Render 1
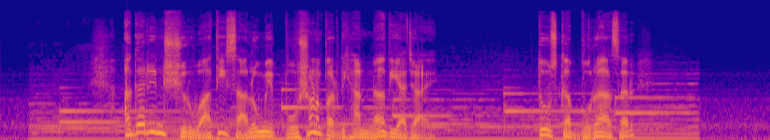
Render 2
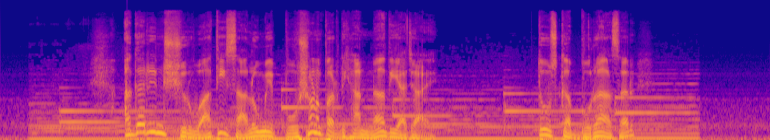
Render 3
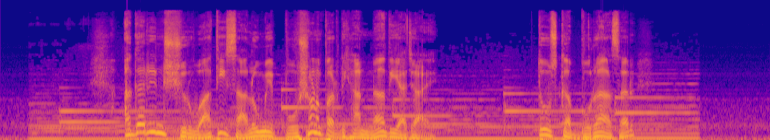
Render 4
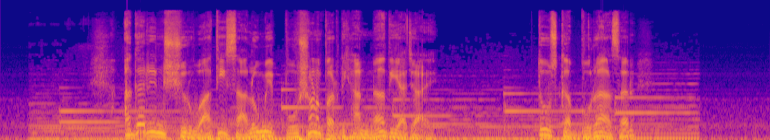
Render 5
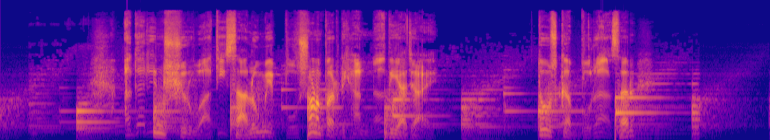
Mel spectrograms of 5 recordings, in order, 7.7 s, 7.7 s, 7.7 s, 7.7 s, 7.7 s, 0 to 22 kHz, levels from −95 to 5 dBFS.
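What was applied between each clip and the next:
bass shelf 75 Hz +10 dB; trim +6 dB
treble shelf 5.4 kHz +10 dB; trim -2 dB
octave divider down 1 oct, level -4 dB
LFO high-pass saw up 1.3 Hz 860–4900 Hz

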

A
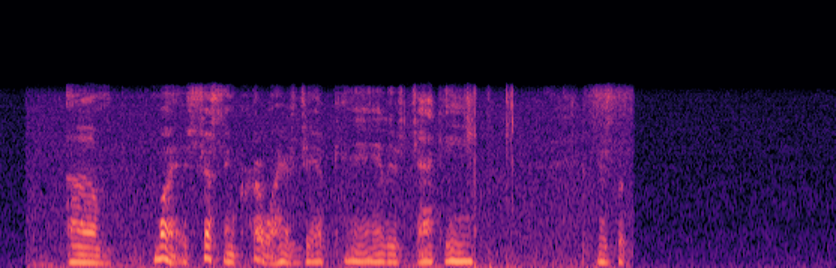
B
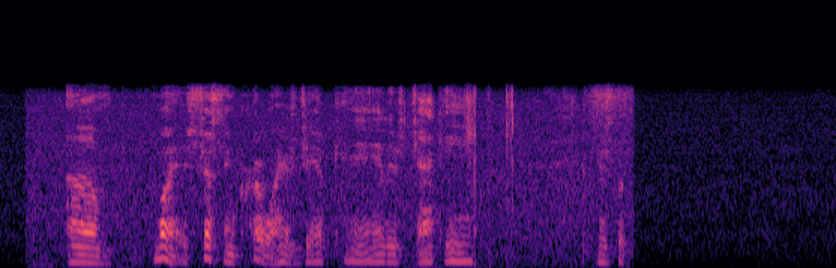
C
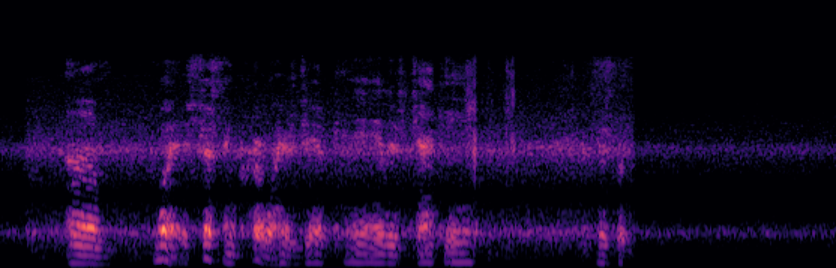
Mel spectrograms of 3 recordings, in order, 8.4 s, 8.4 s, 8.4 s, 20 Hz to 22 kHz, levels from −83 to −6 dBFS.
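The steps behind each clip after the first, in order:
high-pass 1 kHz 6 dB/octave; trim -1.5 dB
frequency axis rescaled in octaves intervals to 116%; two resonant band-passes 1.1 kHz, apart 2 oct; trim +12.5 dB

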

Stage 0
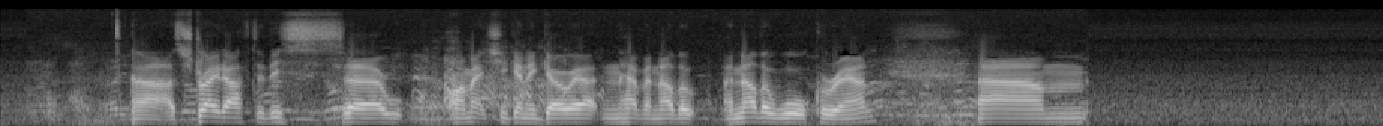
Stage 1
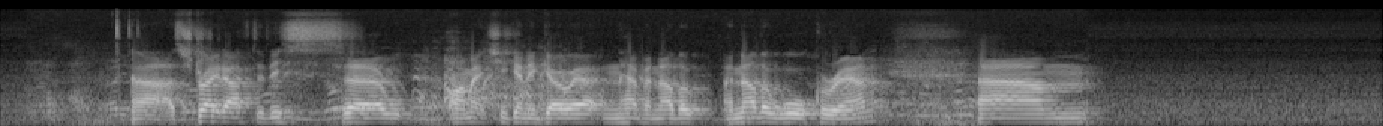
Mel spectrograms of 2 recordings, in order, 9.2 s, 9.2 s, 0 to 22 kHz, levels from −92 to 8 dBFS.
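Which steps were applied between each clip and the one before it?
multi-tap echo 82/140 ms -11/-18 dB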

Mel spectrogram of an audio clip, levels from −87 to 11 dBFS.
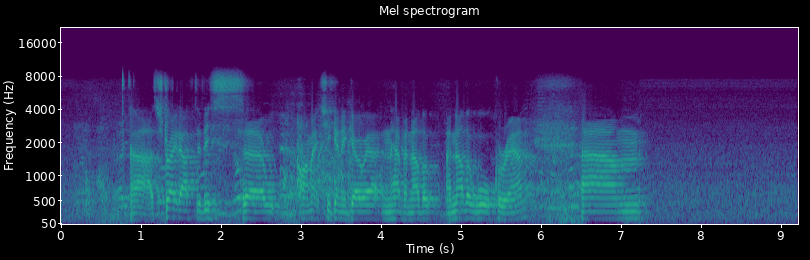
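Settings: elliptic low-pass 7.2 kHz, stop band 40 dB; compression 4:1, threshold -24 dBFS, peak gain reduction 10 dB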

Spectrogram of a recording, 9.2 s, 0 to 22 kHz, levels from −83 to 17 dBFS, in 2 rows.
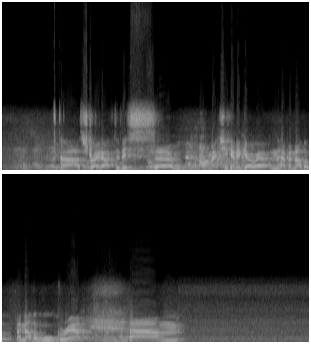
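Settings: frequency weighting D; in parallel at -11.5 dB: saturation -23.5 dBFS, distortion -9 dB; on the sum: trim +2.5 dB

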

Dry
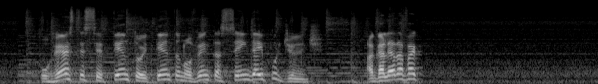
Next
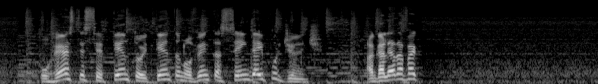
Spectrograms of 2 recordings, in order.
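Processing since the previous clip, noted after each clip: reverb removal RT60 0.66 s; trim +4 dB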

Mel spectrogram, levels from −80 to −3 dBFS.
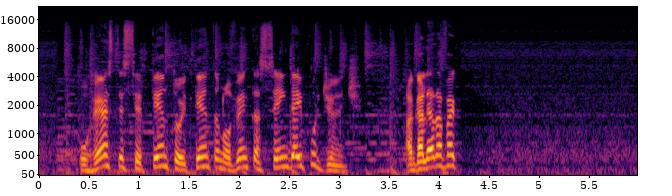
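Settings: no audible change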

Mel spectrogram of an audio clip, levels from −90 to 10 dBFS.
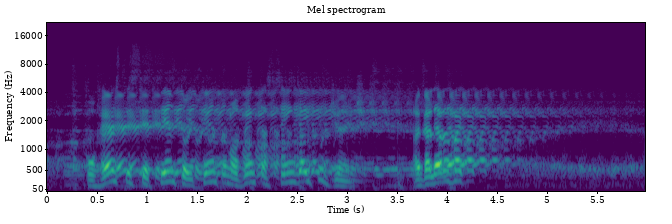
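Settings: rotary cabinet horn 6.3 Hz; thinning echo 125 ms, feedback 82%, high-pass 1.1 kHz, level -5.5 dB; talking filter a-e 0.45 Hz

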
